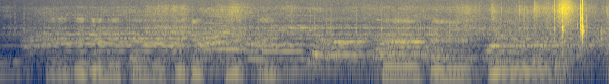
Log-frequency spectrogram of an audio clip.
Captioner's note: man hums along to song recording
